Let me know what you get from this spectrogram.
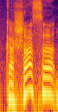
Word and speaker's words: Кашаса: а Кашаса на второе а ударение, да? Да, да.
